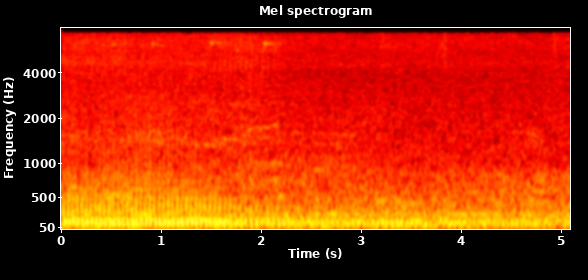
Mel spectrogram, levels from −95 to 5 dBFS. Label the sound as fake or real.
real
